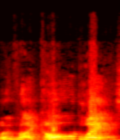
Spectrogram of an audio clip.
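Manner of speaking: put-on cowboy-style Western accent, very loud and high. Teasing another speaker by repeating his intro: imitating a western accent. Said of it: "He's like".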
